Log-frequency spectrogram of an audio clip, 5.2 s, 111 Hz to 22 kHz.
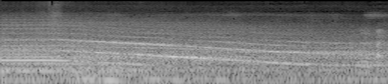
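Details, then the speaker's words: Rebuilt Bridgeport milling machine slowing from 1,000 to 550 RPM: quiet, smooth spindle hum with clean gear tones drifting lower, no grinding or rattle; normal running. "back down to 1,000 RPM. Oh, and then back to 550. Lovely and quiet and smooth."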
